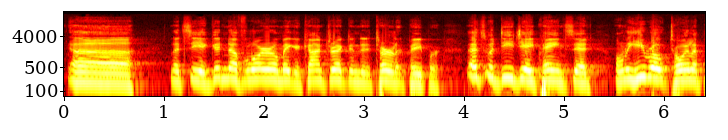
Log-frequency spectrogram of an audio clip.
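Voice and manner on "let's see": ordinary talk, nothing marked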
